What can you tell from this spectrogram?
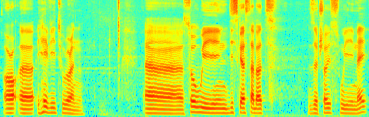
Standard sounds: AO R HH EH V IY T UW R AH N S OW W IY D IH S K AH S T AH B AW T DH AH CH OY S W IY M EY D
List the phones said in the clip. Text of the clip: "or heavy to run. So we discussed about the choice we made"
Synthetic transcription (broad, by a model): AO R HH EH V IY T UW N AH S OW W IY D IH S K AH S T AH B AW T DH AH CH OY S W IY M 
